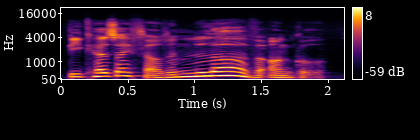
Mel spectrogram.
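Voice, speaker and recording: A man's voice: a little high, sing-song, normal speed. A man playing a cheerful, good-hearted young nephew in a radio drama, earnest and hearty.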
